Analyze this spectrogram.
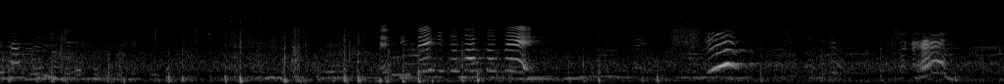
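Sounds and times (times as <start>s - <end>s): hoofbeats on sand: 0.0s - 9.3s.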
